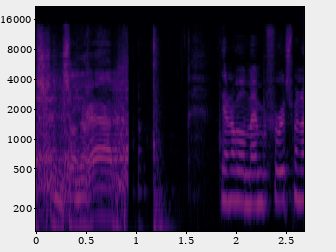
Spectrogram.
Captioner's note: some Applause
